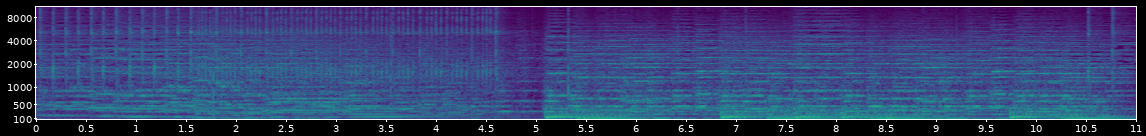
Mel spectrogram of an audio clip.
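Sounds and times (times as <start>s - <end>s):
castanets rattling rolls: 0.0s - 4.7s
baroque chamber orchestra: 0.0s - 11.0s.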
